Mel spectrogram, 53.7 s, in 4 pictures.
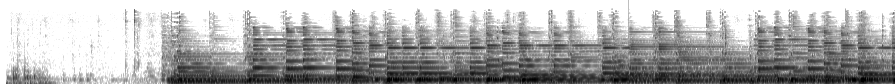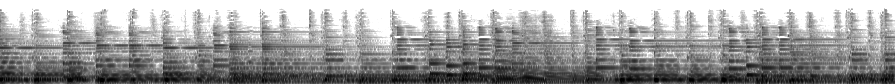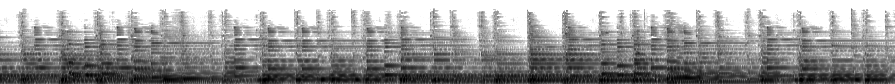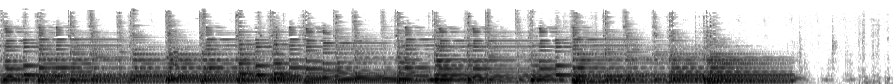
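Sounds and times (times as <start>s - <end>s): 
guitar: 0.0s - 53.6s
computer music: 1.8s - 52.5s.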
